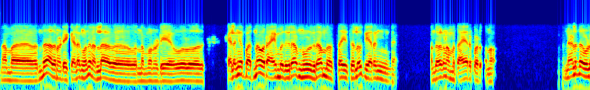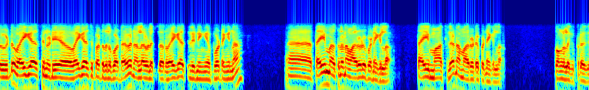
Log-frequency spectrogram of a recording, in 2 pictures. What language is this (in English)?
Tamil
